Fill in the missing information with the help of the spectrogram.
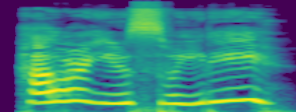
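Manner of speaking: high, loud, sweet greeting with HOW lifted; gushing greeting. Real, not acted. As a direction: gush over a dear friend.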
